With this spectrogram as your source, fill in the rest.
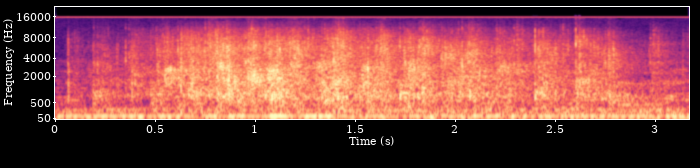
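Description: Audience applause at a cải lương singing contest semifinal, a continuous even patter of many hands clapping at low level, no voices over it.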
